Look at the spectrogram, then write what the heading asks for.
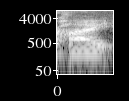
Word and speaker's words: Hey: Hey, H-E-Y, spelled like hay, pronounced high.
